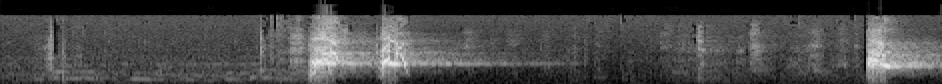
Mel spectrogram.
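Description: A Lhasa Apso barks in short, sharp bursts: a quick pair, then a lone bark a few seconds later. A steady faint tone and soft background noise run between the barks.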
